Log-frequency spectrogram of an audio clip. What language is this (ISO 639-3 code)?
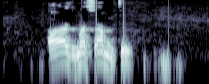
btv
